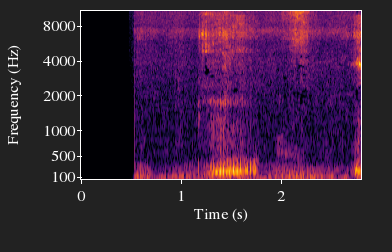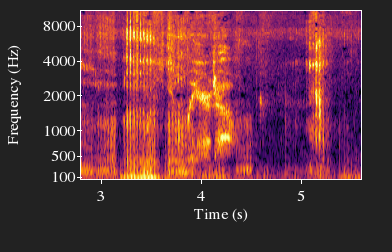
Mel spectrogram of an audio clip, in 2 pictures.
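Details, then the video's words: Ginger cat Sir Salmon purring while grooming and nipping at housemate Abby Tabby, recorded November 2020 indoors; low rumbling purr pulses throughout, with a woman's laughing voice and rustling over the top. "cute ginger cat purring funny"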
